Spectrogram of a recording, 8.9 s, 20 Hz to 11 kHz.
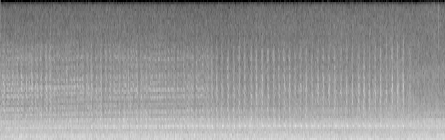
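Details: Wallke H7 AWD e-bike, 48V 40Ah battery, 750W front geared hub motor, microphone placed low near the front wheel at full throttle and high speed: loud steady whir with fast pulsing flutter.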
